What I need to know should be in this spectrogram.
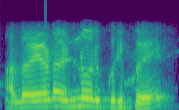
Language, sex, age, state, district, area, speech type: Tamil, male, 60+, Tamil Nadu, Dharmapuri, rural, conversation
